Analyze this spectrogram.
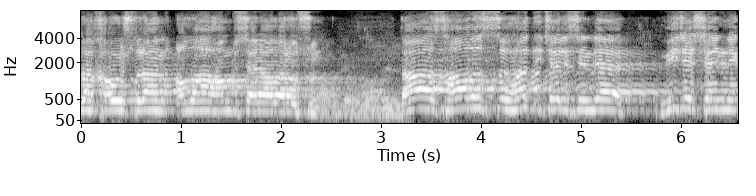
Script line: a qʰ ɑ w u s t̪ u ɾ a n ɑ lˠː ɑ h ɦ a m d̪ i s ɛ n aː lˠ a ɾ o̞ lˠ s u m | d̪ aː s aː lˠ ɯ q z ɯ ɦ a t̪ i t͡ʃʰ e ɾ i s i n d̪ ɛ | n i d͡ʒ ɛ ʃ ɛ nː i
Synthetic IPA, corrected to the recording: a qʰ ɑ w u ʃ t̪ u ɾ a n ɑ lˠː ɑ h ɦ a m d̪ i s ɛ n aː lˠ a ɾ o̞ lˠ s u n | d̪ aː s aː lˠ ɯ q s ɯ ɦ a t̪ i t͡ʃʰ e ɾ i s i n d̪ ɛ | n i d͡ʒ ɛ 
